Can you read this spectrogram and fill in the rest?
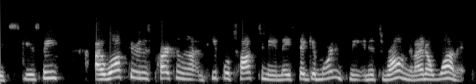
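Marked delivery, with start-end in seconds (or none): none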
